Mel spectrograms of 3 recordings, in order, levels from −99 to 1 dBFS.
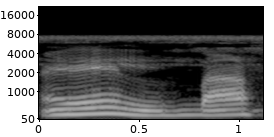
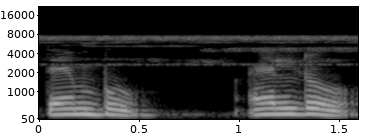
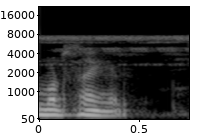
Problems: constant background noise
